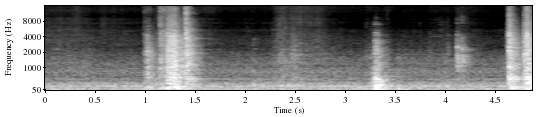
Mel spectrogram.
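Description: Microwave oven door being opened and shut: a swinging, rattling sound about a second in, a sharp click with a thump a little after three seconds, and a quick double click near the end.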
